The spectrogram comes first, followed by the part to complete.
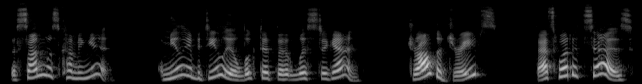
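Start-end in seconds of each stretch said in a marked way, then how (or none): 4.1-6.4 puzzled surprise. A narrator's reading. Reading the odd instruction.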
